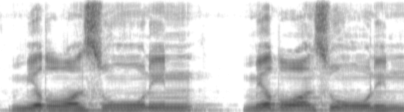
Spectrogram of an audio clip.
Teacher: من میں جو مین نون ہے نون کو نہیں پڑھیں گے، میم کو آگے را کے ساتھ ملائیں گے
